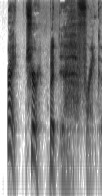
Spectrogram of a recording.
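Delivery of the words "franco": utterly disgusted near-whisper. Saying an actor's name again with utter disgust. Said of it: "Just the utter disgust".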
